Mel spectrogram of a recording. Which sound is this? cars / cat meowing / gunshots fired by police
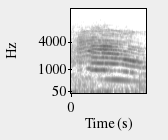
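cat meowing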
